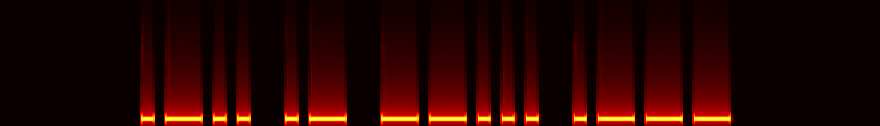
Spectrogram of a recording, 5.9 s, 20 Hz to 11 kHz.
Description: Morse code, heard as a keyed tone, about 16 wpm, 700 Hz. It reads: LA7J
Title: DXCC-100 Call Signs - 4 Characters - Repeated 3x - 15wpm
